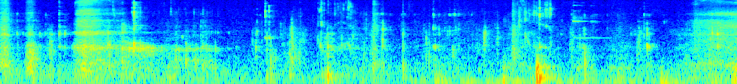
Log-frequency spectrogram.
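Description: Faint mouth sounds close to the microphone: a sip of tea near the start, then quiet chewing with small scattered clicks.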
